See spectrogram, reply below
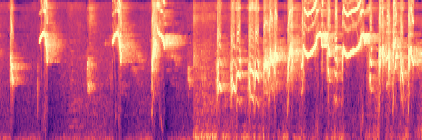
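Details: Long-tailed shrike song meant for teaching young shrikes: a few sharp separate whistled upslurs, then a dense, loud stream of rapid warbling, chattering and sweeping whistles.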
